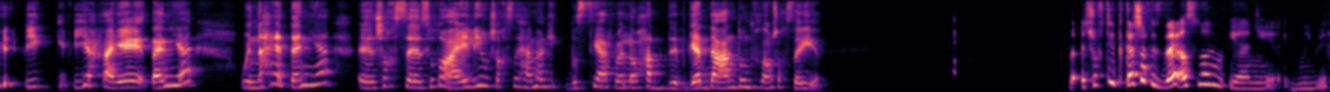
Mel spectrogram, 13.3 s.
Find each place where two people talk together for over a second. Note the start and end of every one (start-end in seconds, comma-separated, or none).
none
